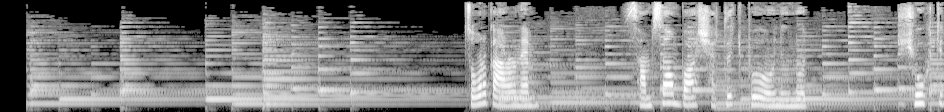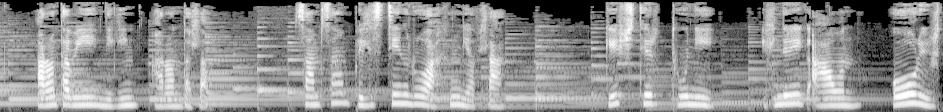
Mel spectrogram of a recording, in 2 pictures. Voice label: mongolian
